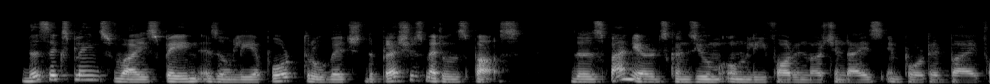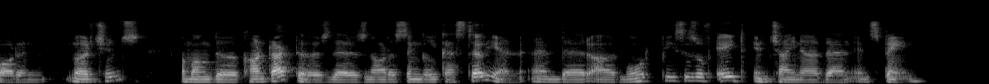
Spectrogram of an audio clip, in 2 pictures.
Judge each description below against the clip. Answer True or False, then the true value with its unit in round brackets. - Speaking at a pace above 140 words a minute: False (135 wpm)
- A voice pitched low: True (120 Hz)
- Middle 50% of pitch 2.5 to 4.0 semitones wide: True (2.9 semitones)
